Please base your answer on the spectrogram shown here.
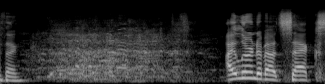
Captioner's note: audience laughing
